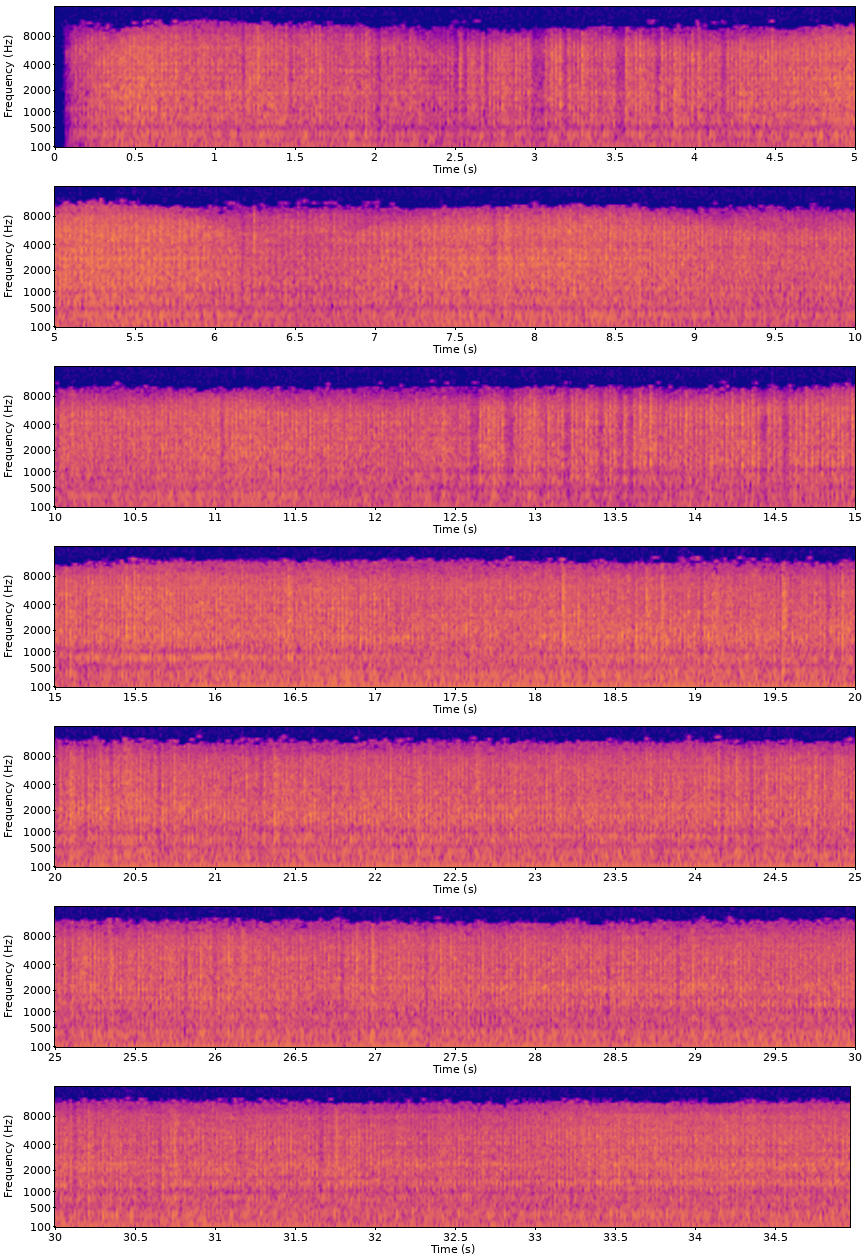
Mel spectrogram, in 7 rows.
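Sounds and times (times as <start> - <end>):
old car engine running: 0.0 - 34.9.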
